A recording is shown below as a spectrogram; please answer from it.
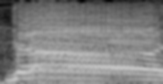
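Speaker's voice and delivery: loud frustrated shout; shouted groan. Retold or imitated. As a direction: yell it out in frustration. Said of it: "the second time".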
